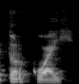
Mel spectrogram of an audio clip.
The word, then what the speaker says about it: Torquay: Se escribe Torquay, pero se pronuncia Torquay, Inglaterra.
